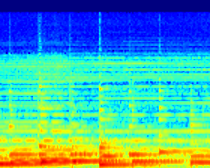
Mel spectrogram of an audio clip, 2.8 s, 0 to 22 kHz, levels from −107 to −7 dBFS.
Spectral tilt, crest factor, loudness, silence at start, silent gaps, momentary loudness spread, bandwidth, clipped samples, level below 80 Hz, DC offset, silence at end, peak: -9.5 dB/octave; 14 dB; -23 LUFS; 0 s; none; 7 LU; 6 kHz; under 0.1%; -46 dBFS; 0.2%; 0 s; -8 dBFS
